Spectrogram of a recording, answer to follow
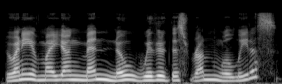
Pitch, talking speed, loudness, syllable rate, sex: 200 Hz, 275 wpm, -14 LUFS, 5.6 syllables/s, female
